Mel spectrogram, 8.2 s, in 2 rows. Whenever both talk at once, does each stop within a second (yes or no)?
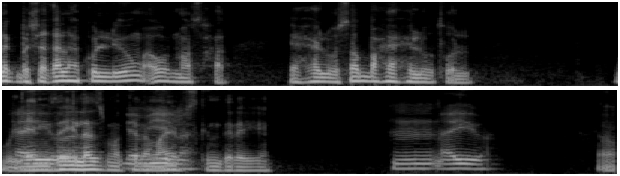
no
